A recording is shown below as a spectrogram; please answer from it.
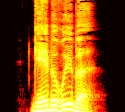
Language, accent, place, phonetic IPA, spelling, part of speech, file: German, Germany, Berlin, [ˌɡɛlbə ˈʁyːbə], gelbe Rübe, phrase, De-gelbe Rübe.ogg
- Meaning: carrot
